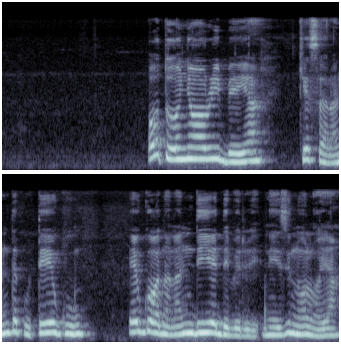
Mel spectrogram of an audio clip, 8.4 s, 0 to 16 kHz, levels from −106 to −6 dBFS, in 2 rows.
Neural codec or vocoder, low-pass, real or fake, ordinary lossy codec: none; 10.8 kHz; real; none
